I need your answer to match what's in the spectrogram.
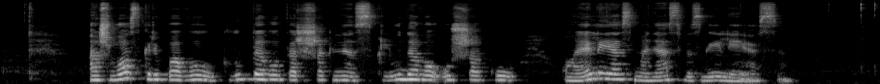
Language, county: Lithuanian, Kaunas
